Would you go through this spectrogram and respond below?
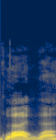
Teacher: the hard g is pronounced less percussively and with more breath like a w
